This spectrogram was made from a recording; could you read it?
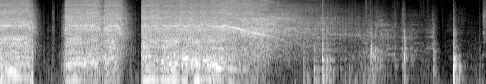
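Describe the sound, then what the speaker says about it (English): A jigsaw rough-cuts a wooden chuck blank in a loud, close burst of power-tool cutting, stopping briefly twice, then trailing off into scattered knocks and handling sounds. "what I'm going to do first is take a jigsaw and just rough cut it out"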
